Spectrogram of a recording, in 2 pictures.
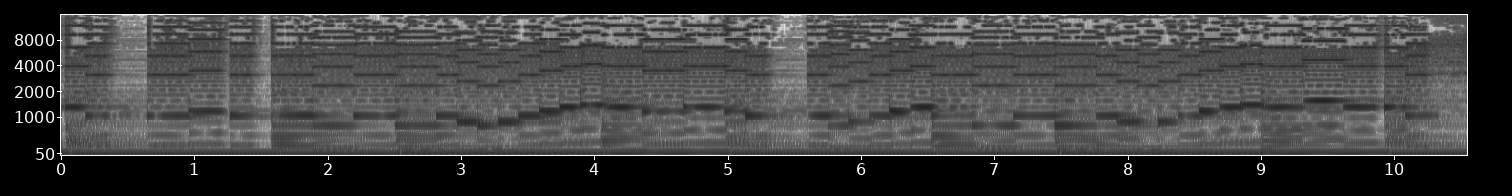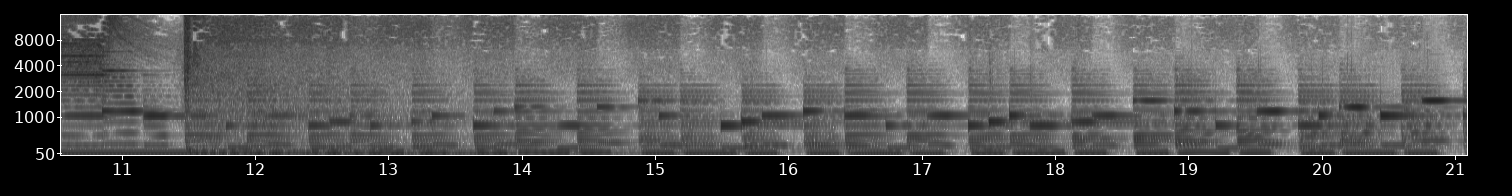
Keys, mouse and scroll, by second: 3.9 f, 8.7 f, 8.9 ctrl+s, 9.6 f.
